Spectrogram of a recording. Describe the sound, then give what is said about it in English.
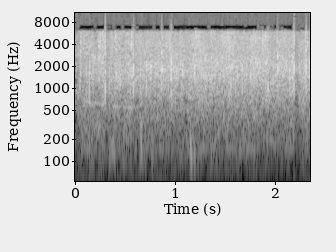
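A church audience claps for a man, a steady, even patter of many hands that continues without break. “Clap for him.”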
